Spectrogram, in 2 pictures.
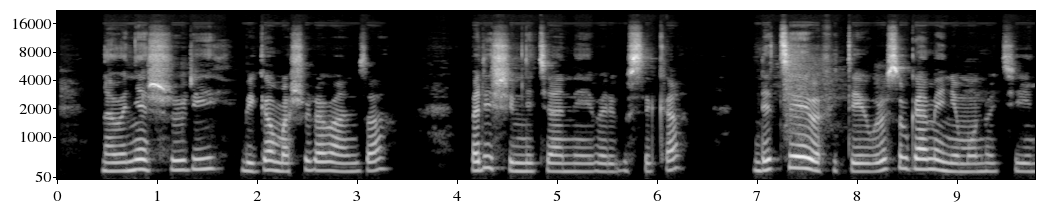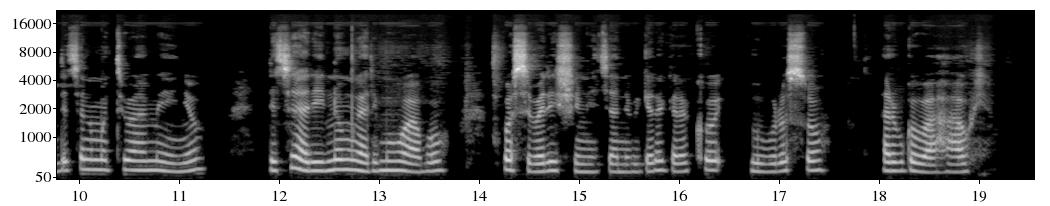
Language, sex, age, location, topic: Kinyarwanda, female, 18-24, Kigali, health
